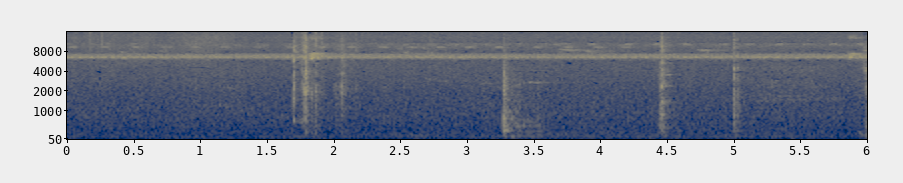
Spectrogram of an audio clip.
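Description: Crickets trilling steadily at a high pitch, with a few light clicks scattered through.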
